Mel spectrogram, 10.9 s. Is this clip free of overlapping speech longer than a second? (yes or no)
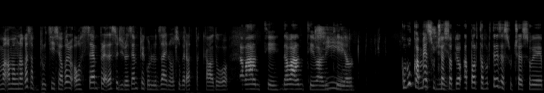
yes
